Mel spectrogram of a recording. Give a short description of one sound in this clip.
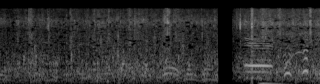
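Large fish splash and thrash in water close by.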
